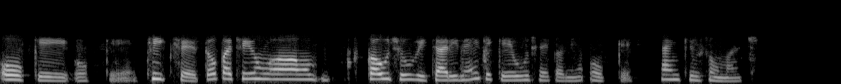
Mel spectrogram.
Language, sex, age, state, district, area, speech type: Gujarati, female, 30-45, Gujarat, Valsad, urban, conversation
